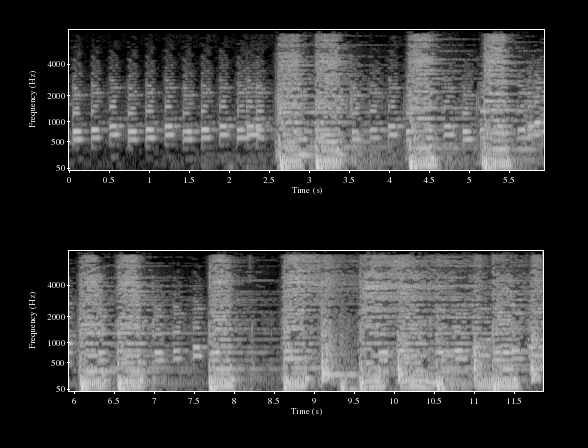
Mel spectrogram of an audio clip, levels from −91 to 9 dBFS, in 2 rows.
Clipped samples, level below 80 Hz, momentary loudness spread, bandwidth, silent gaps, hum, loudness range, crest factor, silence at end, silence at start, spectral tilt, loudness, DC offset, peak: under 0.1%; -26 dBFS; 10 LU; 8 kHz; none; none; 3 LU; 16 dB; 0 s; 0.05 s; -4 dB/octave; -16 LUFS; under 0.1%; 0 dBFS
